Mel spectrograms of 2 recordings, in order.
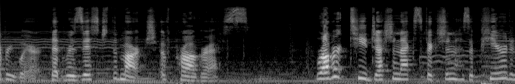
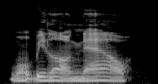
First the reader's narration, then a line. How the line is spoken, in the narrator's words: he says, his voice a gravelly tenor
